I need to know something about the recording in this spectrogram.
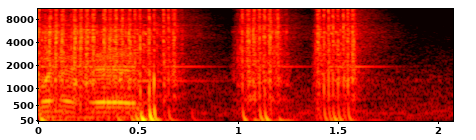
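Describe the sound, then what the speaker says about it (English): Three bursts from an impact gun running bolts in slowly during an E36 rebuild: one longer whirring rattle, then two shorter ones separated by brief pauses, close and loud with no talk over them. "I'm gonna just kind of run them in with this gun, just slowly, just get them a little snug"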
